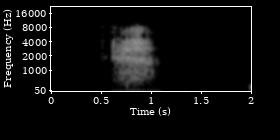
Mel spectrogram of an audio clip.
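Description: Near silence, broken by one short, faint breath from a man, about half a second in.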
